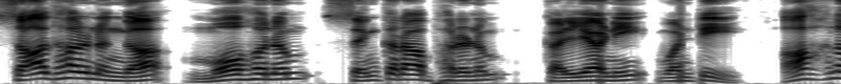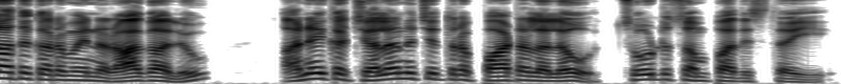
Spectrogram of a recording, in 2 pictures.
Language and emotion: Telugu, neutral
